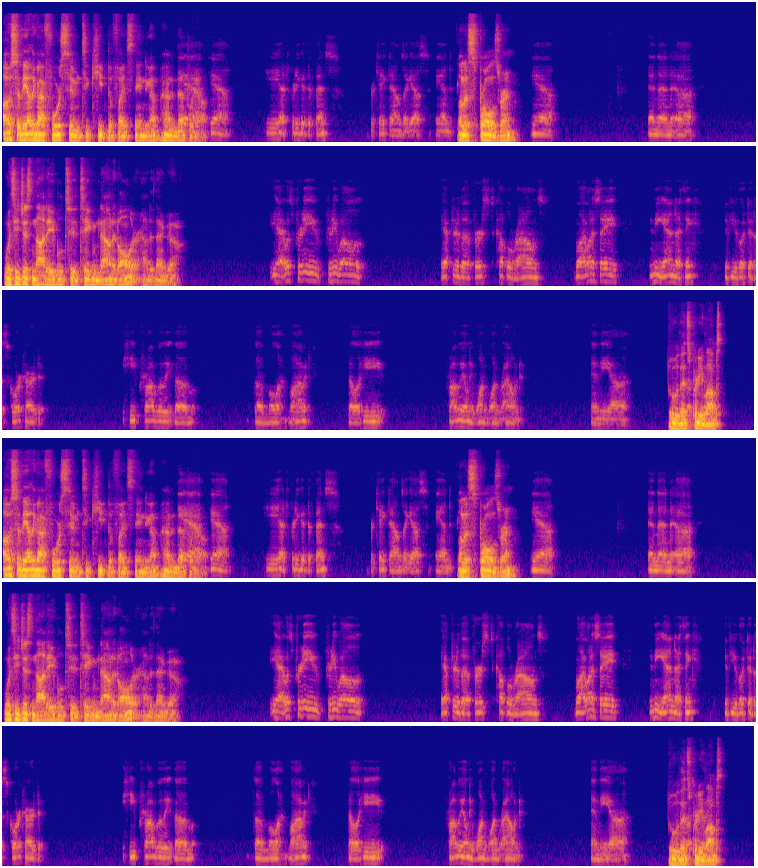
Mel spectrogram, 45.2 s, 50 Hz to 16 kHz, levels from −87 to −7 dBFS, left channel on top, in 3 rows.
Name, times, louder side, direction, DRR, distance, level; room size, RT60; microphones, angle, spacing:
voice 1, 0.0-4.1 9.1-10.3 15.1-18.6 43.5-44.5, left 1 dB, 15° left, 0.4 m, -20 dB
voice 2, 3.5-4.5 5.2-6.7 7.4-9.0 10.6-11.0 12.9-13.8 20.4-22.2 23.8-25.9 26.5-27.3 28.0-29.0 29.5-31.0 32.6-34.0 35.2-36.3 37.1-37.8 39.1-40.5 41.9-42.7 43.7-44.5, right 2 dB, 45° right, 0.5 m, -34 dB
3.3 x 2.1 x 3.3 m
head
